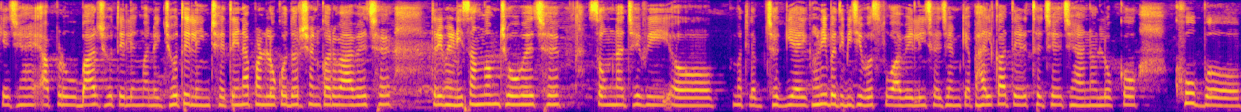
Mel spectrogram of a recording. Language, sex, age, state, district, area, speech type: Gujarati, female, 18-30, Gujarat, Rajkot, rural, spontaneous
